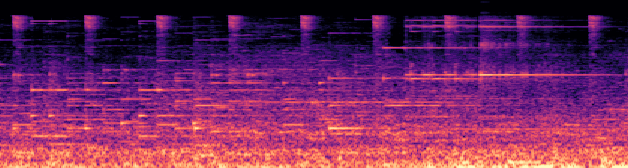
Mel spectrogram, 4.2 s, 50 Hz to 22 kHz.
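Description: Three-reel slot machine spinning its reels to electronic spin music and beeps, with a held high chime over the last second and a half as the reels settle on a small $5 win.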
